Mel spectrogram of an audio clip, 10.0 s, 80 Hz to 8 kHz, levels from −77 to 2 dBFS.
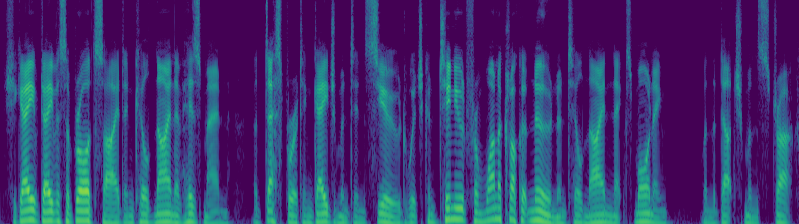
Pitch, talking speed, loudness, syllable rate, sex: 100 Hz, 180 wpm, -22 LUFS, 5.2 syllables/s, male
